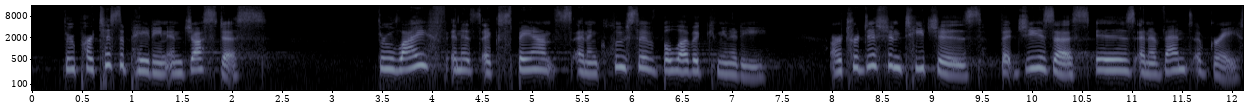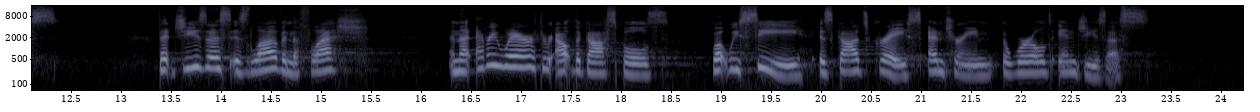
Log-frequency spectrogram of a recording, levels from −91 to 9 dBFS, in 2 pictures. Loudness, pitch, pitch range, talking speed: -43 LUFS, 235 Hz, 205-265 Hz, 115 wpm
